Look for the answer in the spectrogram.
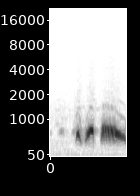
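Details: Morning decoy spotted dove calling to lure wild birds; a single brief phrase of two short low coos and one longer descending hollow coo.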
